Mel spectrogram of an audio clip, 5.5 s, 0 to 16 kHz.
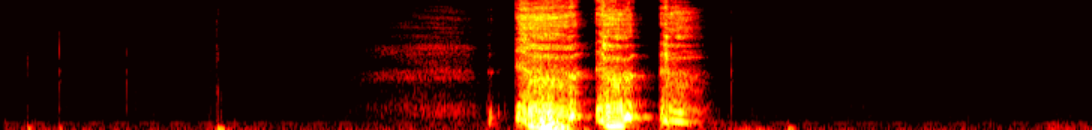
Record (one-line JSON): {"three_cough_length": "5.5 s", "three_cough_amplitude": 12737, "three_cough_signal_mean_std_ratio": 0.27, "survey_phase": "beta (2021-08-13 to 2022-03-07)", "age": "18-44", "gender": "Female", "wearing_mask": "No", "symptom_cough_any": true, "symptom_new_continuous_cough": true, "symptom_runny_or_blocked_nose": true, "symptom_shortness_of_breath": true, "symptom_sore_throat": true, "symptom_fatigue": true, "symptom_headache": true, "symptom_change_to_sense_of_smell_or_taste": true, "symptom_onset": "3 days", "smoker_status": "Never smoked", "respiratory_condition_asthma": false, "respiratory_condition_other": false, "recruitment_source": "Test and Trace", "submission_delay": "2 days", "covid_test_result": "Positive", "covid_test_method": "RT-qPCR"}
